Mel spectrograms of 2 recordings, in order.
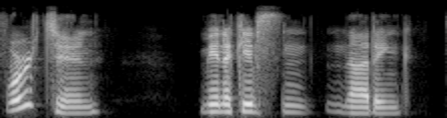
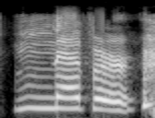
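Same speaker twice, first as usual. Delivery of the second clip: much higher, louder outcry; loud gasped refusal; 7 semitones higher, 7 dB louder than usual. A narrator's reading. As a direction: shout it like a protective mother hen. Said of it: "Kaminari gasps loudly".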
